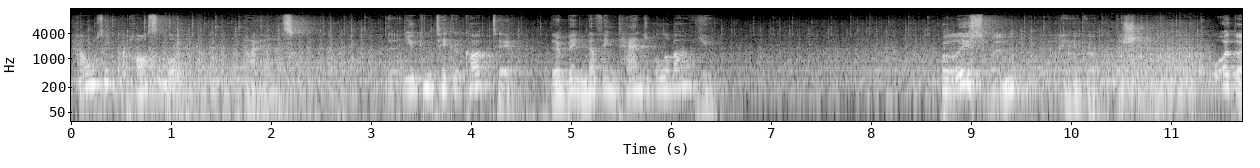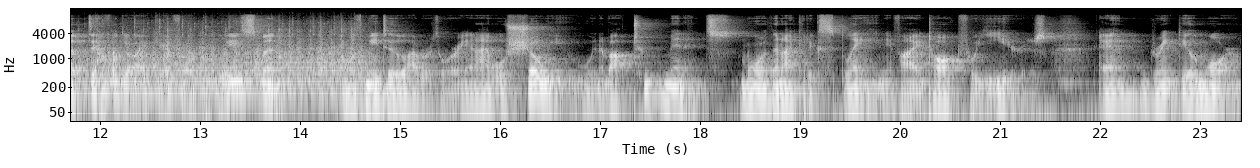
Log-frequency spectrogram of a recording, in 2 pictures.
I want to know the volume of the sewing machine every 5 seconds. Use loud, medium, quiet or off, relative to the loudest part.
loud, medium, loud, off, off.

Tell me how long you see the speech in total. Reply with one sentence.
You can hear the speech for 21 seconds altogether.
